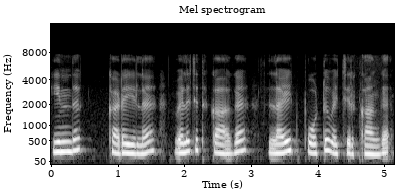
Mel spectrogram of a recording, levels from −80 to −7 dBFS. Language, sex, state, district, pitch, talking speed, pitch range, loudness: Tamil, female, Tamil Nadu, Nilgiris, 225 Hz, 70 wpm, 200-250 Hz, -14 LUFS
